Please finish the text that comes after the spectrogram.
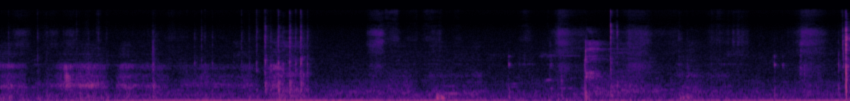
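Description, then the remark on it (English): Light, irregular tapping of laptop keys typed with one hand while the other holds a phone, a slow, steady patter of keystrokes with brief pauses, soft, alongside faint breathing and sniffing over a low background hum. “I know I'm typing a little slow, family, because I'm holding my phone one hand, and then I'm typing on my laptop with the other.”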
